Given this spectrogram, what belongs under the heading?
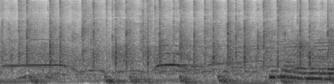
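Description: Audience at an open mic poetry night clapping and cheering as a poet walks to the stage, with an amplified voice speaking over the steady applause, near and lively.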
